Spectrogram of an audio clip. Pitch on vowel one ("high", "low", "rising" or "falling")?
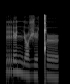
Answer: high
